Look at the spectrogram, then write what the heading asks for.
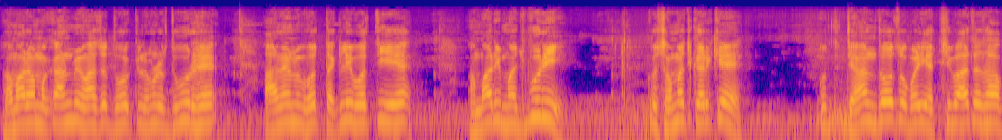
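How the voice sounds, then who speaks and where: Long, frequent pauses break up speech of very even loudness and fairly even intonation over noticeable background noise. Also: man, high pitch for a man. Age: 70s. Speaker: elderly villager. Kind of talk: street interview.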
